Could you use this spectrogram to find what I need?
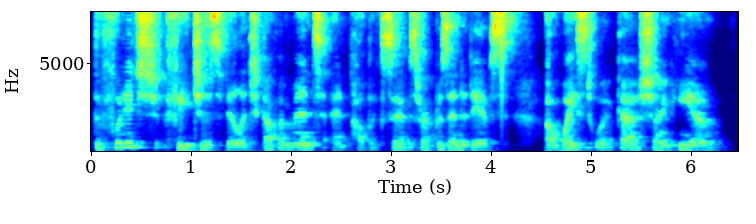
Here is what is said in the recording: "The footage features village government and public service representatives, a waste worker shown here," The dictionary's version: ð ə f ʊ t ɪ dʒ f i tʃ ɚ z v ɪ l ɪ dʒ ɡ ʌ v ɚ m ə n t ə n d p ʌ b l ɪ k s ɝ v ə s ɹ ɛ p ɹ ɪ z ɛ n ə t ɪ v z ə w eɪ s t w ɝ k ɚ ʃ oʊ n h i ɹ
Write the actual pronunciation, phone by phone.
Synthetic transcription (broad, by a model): ð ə f ʊ t ɪ dʒ f i tʃ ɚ z v ɪ l ɪ dʒ ɡ ʌ v ɚ m ə n t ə n p ʌ b l ɪ k s ɝ v ə s ɹ ɛ p ɹ ɪ z ɛ n ə t ɪ v z ə w eɪ s t w ɝ k ɚ ʃ oʊ n h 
